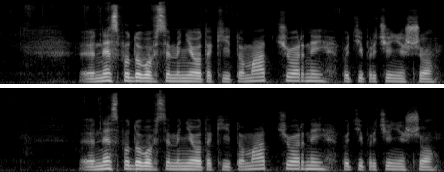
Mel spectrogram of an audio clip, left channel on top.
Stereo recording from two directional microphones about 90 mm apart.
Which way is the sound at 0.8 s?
35° right (ahead or behind).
